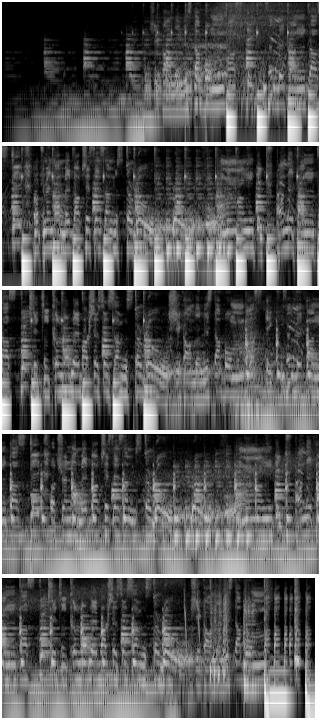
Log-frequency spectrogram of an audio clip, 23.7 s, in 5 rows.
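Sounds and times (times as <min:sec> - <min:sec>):
moombahton intro: 0:01.8 - 0:23.7.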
